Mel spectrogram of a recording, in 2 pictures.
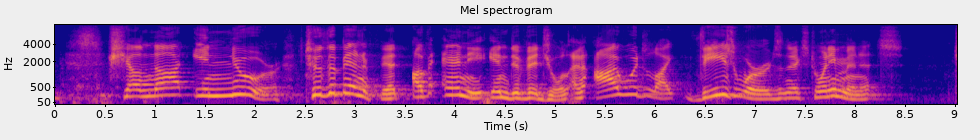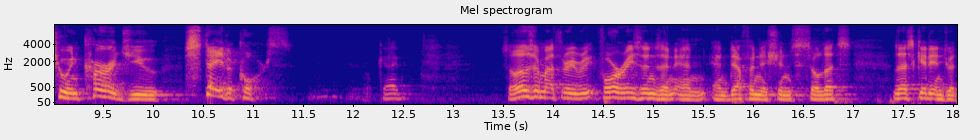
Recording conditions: large echoing room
